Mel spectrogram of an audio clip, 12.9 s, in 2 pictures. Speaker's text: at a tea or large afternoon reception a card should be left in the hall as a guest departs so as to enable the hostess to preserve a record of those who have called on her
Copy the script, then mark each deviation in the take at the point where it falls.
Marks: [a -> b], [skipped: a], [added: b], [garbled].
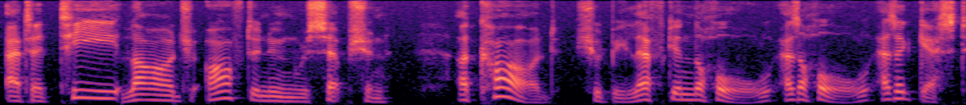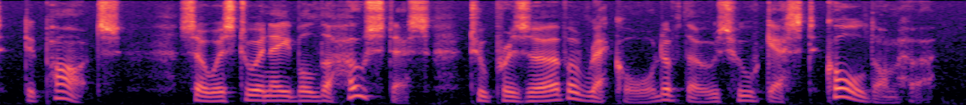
at a tea [skipped: or] large afternoon reception a card should be left in the hall as [added: the hall as] a guest departs so as to enable the hostess to preserve a record of those who [have -> guest] called on her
